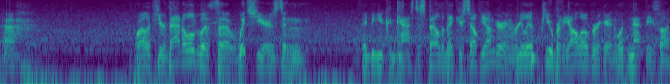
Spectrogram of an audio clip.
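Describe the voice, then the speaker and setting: Over noticeable background noise, a man with a medium pitch and ordinary pitch variation talks at a moderate pace with long, frequent pauses. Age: 20s. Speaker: wrestling game commentator. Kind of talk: live commentary.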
